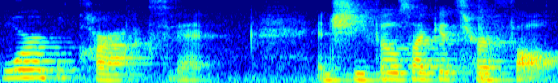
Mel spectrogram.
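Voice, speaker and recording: Over noticeable background noise and audible room echo, a woman with a fairly high pitch speaks at a fairly quick pace. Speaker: book reviewer. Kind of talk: casual vlog book recommendations.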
